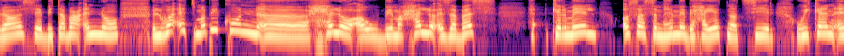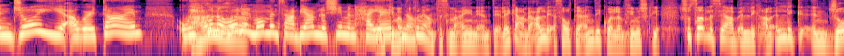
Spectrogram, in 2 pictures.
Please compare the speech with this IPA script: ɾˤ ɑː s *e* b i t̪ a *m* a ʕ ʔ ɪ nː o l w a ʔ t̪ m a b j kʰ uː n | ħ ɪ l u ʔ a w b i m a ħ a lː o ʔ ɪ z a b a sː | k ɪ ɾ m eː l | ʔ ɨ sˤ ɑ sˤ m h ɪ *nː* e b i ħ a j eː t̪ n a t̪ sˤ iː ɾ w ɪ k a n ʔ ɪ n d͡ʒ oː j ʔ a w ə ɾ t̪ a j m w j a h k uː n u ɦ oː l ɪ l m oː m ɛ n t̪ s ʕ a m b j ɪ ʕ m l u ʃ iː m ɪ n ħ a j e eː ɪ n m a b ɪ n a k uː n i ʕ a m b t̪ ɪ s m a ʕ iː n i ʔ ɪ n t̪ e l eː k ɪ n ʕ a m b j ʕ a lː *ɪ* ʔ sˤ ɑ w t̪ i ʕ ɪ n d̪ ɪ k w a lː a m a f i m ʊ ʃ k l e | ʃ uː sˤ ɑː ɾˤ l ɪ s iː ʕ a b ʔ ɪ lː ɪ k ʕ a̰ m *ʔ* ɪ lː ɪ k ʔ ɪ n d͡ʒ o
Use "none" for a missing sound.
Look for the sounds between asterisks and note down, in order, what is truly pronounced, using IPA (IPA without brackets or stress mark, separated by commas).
e, b, mː, ɪ, ʔ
